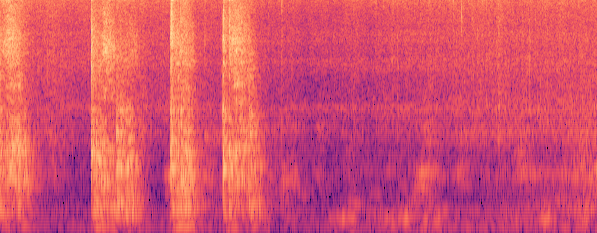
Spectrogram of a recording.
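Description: A frying winter vegetable and egg bhaji is stirred in a pan with coriander leaves, giving three sharp scraping strokes of the utensil and then a soft, steady sizzle.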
